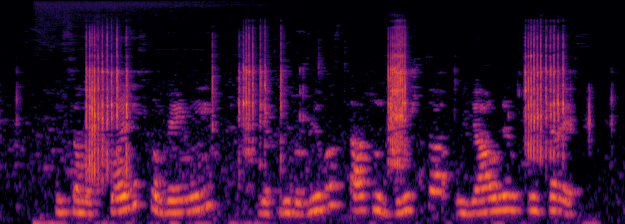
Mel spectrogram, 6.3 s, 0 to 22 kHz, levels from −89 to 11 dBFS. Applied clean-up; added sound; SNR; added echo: classical method Wiener filter.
